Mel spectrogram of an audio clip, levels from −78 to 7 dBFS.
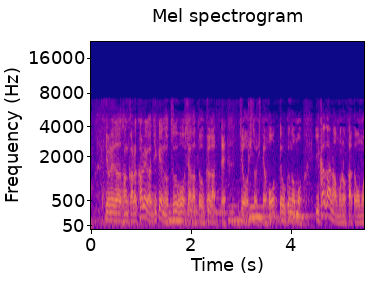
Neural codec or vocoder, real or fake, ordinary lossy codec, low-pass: none; real; none; 7.2 kHz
